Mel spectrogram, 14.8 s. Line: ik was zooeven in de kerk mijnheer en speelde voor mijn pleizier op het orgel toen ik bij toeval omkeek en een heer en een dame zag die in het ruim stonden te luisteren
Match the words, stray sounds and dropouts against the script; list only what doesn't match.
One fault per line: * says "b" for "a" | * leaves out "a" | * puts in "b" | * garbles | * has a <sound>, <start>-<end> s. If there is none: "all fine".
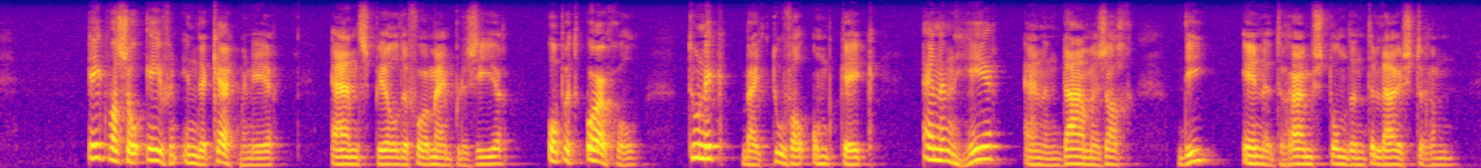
all fine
